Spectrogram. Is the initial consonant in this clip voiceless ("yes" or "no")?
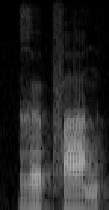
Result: no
